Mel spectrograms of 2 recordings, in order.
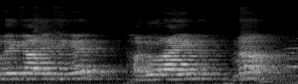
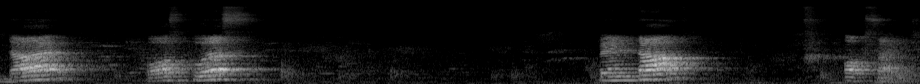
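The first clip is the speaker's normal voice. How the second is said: lower, word by word, long pauses; dictation; 5 semitones lower, slower than usual. Shown as a demonstration. Teacher dictating phosphorus oxide's name for writing, measured dictation. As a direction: dictate each part separately and low.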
